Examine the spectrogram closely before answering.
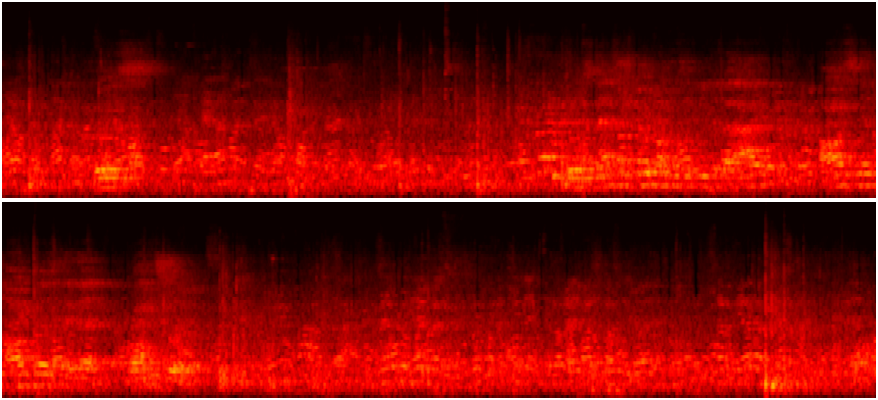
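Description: A futsal ball is kicked with a sharp thump in an echoing hall.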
